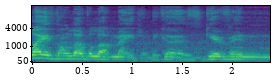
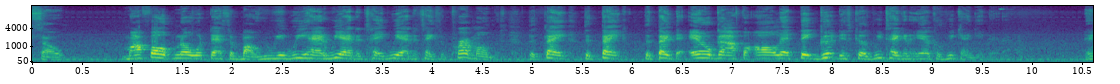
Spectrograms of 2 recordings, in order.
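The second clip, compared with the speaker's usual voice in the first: ordinary talk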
